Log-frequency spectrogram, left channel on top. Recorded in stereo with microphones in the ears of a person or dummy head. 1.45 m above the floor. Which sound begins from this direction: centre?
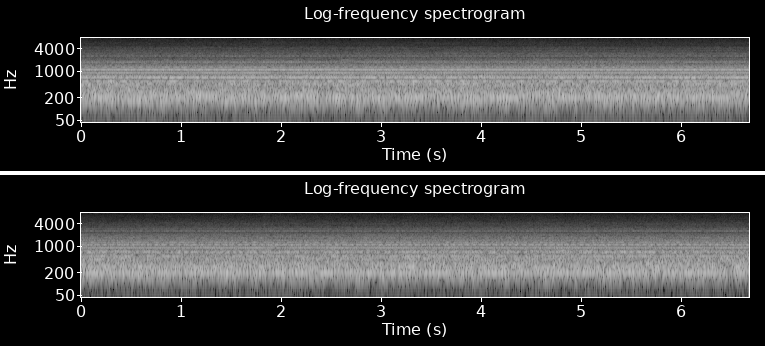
An engine running, at 0.0 s.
